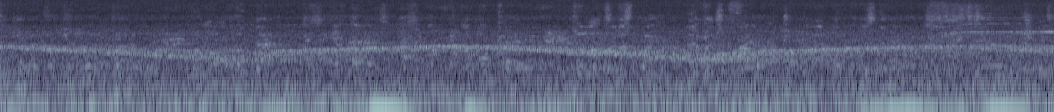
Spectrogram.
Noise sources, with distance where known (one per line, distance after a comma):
siren
music from an unclear source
